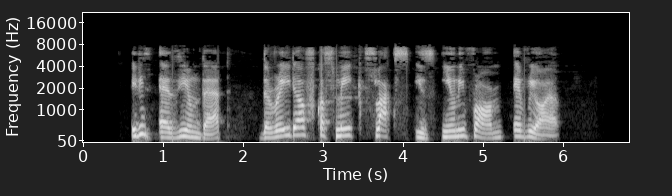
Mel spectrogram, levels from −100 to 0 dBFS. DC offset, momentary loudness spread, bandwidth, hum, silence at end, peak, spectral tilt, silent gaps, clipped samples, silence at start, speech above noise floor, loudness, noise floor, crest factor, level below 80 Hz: under 0.1%; 6 LU; 7.8 kHz; none; 0.9 s; -2 dBFS; -5 dB/octave; none; under 0.1%; 0.6 s; 62 dB; -18 LUFS; -80 dBFS; 16 dB; -58 dBFS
